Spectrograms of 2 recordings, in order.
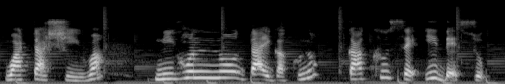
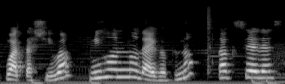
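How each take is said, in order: First: Every syllable is pronounced exactly as spelled. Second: The syllables are pronounced the natural spoken way. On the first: The reader only follows the romaji spelling. The speaker calls it wrong. "जिनको नहीं पता वो इसको ऐसे पढ़ेंगे" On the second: This is how native speakers actually say it. The speaker calls it right. "इसको क्या बोलते?"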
